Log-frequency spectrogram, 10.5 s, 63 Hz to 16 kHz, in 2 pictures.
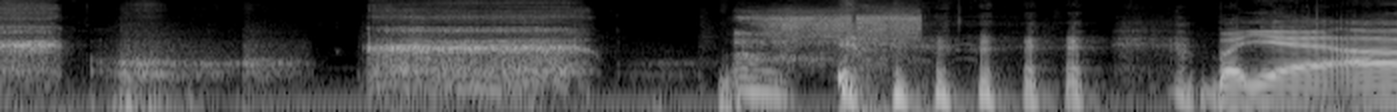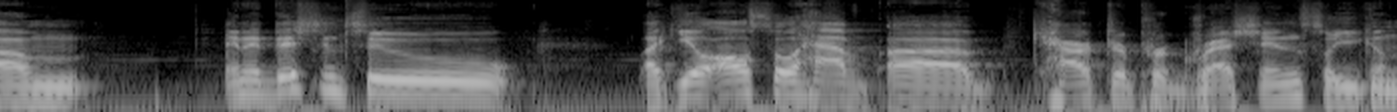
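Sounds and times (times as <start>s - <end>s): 
heavy breathing into the microphone: 0.0s - 3.2s
laughter: 2.8s - 4.6s
speech: 2.8s - 10.4s.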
